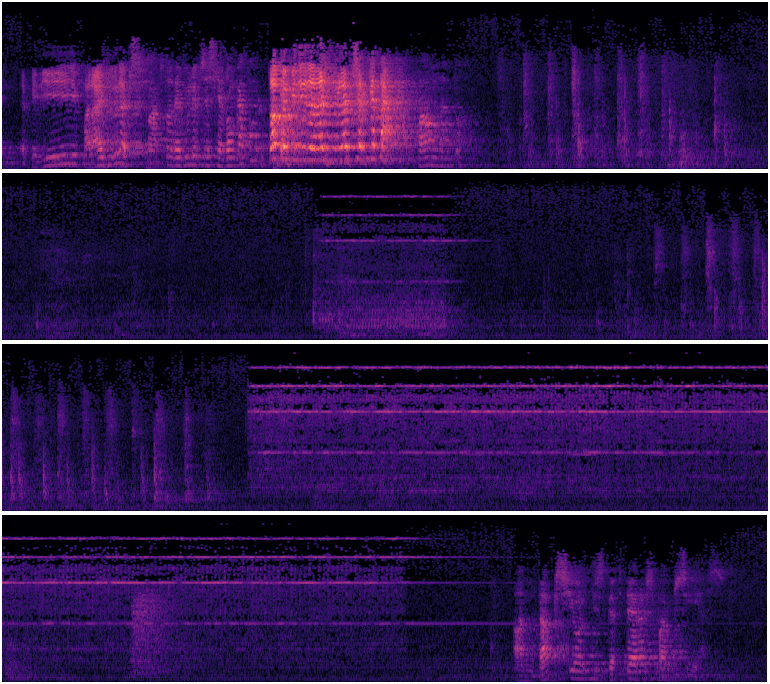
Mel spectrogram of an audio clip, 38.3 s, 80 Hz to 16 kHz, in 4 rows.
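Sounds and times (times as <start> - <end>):
quieter steady hum: 0.0 - 38.2
speech: 0.5 - 5.9, 35.7 - 37.7
mechanical alarm clock bell ringing: 13.5 - 15.5, 22.2 - 35.4.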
